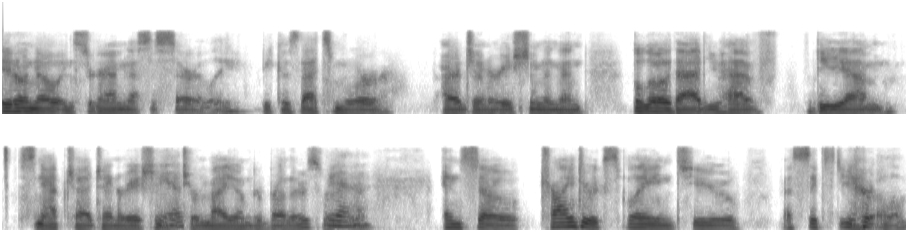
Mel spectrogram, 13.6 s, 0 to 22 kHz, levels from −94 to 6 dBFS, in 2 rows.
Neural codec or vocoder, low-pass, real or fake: codec, 16 kHz, 2 kbps, FreqCodec, smaller model; 7.2 kHz; fake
